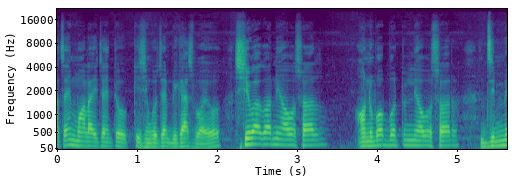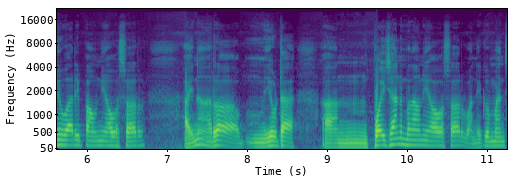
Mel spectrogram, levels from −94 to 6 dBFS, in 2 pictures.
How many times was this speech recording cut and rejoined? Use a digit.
1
